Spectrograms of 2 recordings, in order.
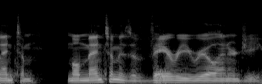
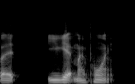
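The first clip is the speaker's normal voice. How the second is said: usual speaking voice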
